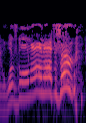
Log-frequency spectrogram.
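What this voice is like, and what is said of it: Put-on country accent. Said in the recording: “I'll just throw on my country accent”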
